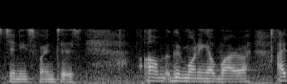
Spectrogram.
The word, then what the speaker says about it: Jennice Fuentes: of all good morning good morning yes you pronounced my name correctly it's Jenny fenes um good morning alvara I think that what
